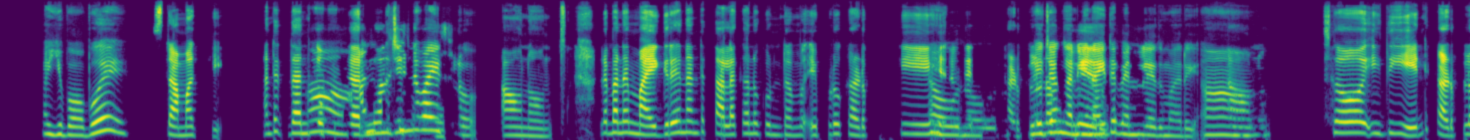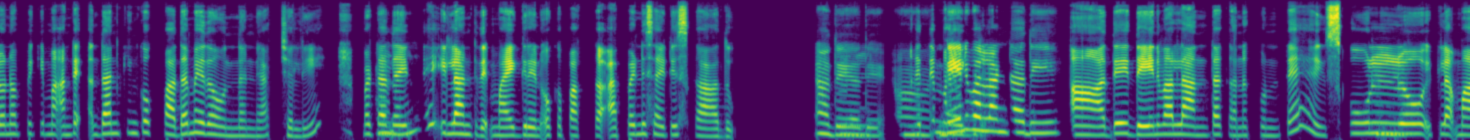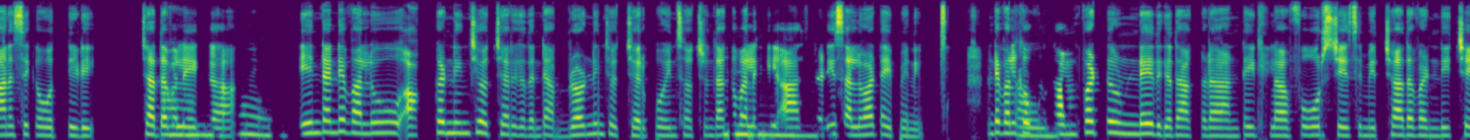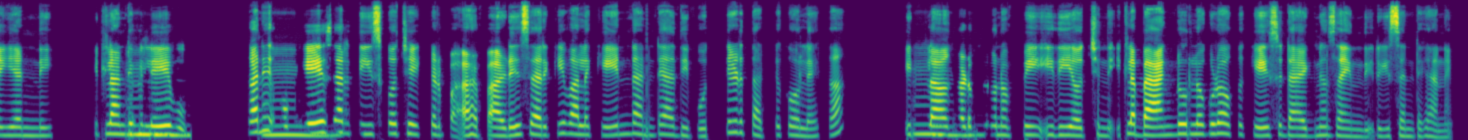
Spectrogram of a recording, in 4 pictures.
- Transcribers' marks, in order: in English: "స్టమక్‌కి"; in English: "టెర్మినాలజీ"; lip smack; in English: "మైగ్రేన్"; chuckle; in English: "సో"; in English: "యాక్చువల్లీ. బట్"; in English: "మైగ్రేన్"; in English: "అపెండిసైటిస్"; in English: "స్కూల్‌లో"; in English: "అబ్రాడ్"; in English: "స్టడీస్"; lip smack; in English: "కంఫర్ట్"; in English: "ఫోర్స్"; in English: "కేస్ డయాగ్నోస్"; in English: "రీసెంట్‌గానే"
- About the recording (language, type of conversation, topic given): Telugu, podcast, స్కూల్‌లో మానసిక ఆరోగ్యానికి ఎంత ప్రాధాన్యం ఇస్తారు?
